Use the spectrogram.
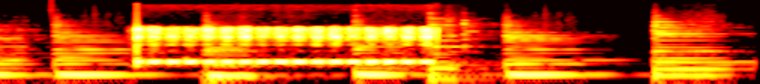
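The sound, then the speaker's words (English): A telephone rings for a hurried call in a movie conversation used for an English lesson, in one bright, rapidly warbling burst lasting about a second, clear, set between softer humming tones before and after. “Ken is calling now, seemingly in a hurry.”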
